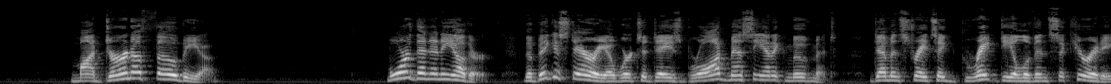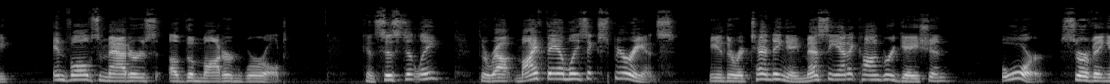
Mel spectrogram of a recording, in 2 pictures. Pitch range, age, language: 150-225 Hz, 40-59, English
